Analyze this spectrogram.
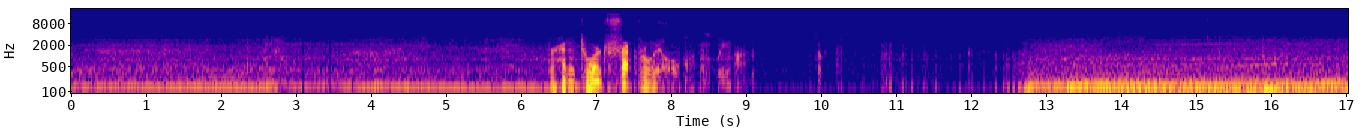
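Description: A motorcycle engine hums steadily, falls quiet, then pulls away louder.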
